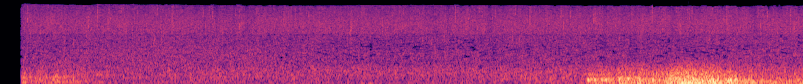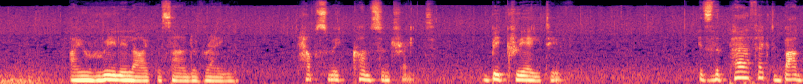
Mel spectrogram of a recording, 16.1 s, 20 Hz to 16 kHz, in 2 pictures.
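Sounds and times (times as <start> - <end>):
steady rain falling: 0.2 - 16.0
low rumble of thunder: 5.8 - 9.2.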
